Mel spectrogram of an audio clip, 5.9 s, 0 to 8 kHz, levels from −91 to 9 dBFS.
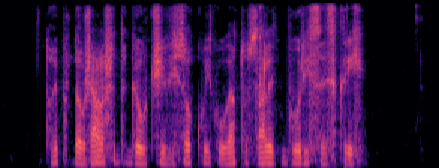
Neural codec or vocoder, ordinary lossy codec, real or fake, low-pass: vocoder, 44.1 kHz, 128 mel bands, Pupu-Vocoder; AAC, 48 kbps; fake; 7.2 kHz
